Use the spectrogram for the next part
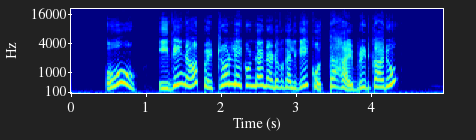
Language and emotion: Telugu, surprised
